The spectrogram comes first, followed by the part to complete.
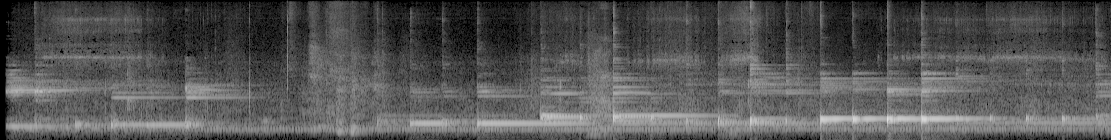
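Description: Several steel tongue drums played together by hand: struck notes ring out and overlap. The playing is sparse at first and grows louder and busier in the second half.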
